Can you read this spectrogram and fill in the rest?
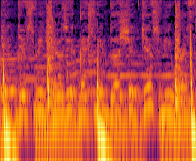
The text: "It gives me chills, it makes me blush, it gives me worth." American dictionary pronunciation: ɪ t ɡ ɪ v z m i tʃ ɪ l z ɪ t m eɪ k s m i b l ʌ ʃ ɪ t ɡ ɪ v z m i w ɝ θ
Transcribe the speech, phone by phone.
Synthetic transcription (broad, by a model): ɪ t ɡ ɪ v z m i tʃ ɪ z ɪ t m eɪ k s m i b l ʌ ʃ ɪ t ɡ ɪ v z m i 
